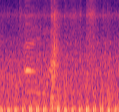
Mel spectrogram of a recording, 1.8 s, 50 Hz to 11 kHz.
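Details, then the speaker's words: Honda Supra 125 single-cylinder engine after reboring (oversize 75) with original piston, previously very rough with a badly damaged bore; warmed up half an hour and ridden, now a steady, even low putter at idle with no knocks or misses, running smooth. "ternyata mesinnya masih jos fenomena ini masih masih halus ya"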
